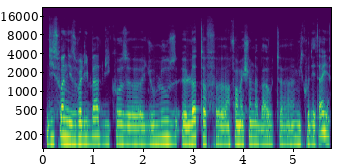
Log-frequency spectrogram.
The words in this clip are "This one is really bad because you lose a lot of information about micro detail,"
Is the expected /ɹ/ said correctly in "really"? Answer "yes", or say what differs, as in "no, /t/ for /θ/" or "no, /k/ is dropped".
yes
